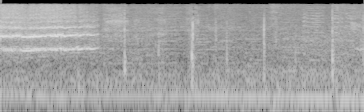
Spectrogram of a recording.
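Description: A car skids with a sharp, high tire squeal for about a second, then its engine rumbles on steadily, with a few brief knocks and clicks.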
